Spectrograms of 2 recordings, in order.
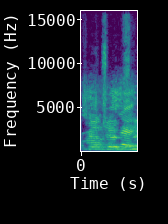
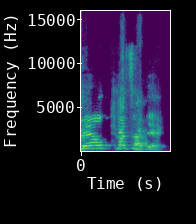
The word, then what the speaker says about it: Melchizedek: You don't have a good pronunciation, so I can. It's Melchizedek. Melchizedek.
